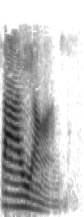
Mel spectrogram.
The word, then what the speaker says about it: Sion: It's called the Priory of Sion. Not Zion. It's spelled S-I-O-N.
